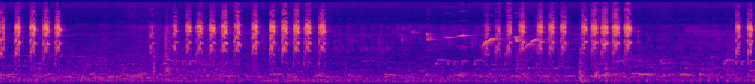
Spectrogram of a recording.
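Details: Myna; begging call; chicks begging to be fed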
